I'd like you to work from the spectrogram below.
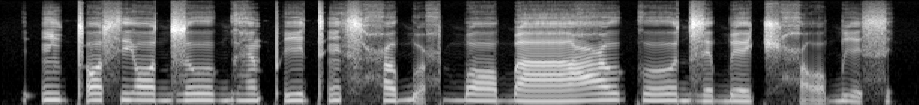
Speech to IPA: ʔ ĩ ʎ tʼ ɔ s j ɔː d͡z ʊː ɡʱ ɛ̃ pʼ i tʼ ĩ s ħ ʊ ɓ ṵ ħ ɓ ɔ ɓ aː ʕ ʊː k ʊː d͡z ɪ ɓ e t͡ʃ ħ ɔ̰ ɓ i s

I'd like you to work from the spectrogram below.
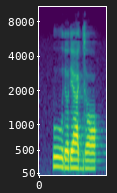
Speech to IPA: u ɾʲ ɔ ɾʲ a ɡʲ ɔ

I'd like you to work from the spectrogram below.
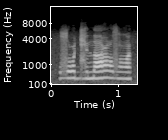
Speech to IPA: zˤ o d͡ʑ ʏ n a ʕ ə zˤ ə̃

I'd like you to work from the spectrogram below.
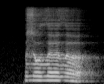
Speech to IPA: z o ð ə ð ʌ

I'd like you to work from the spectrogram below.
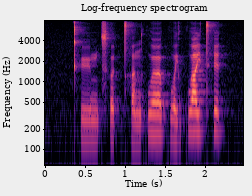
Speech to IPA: kʰ yː˨ m t͡sʰ ɵ˨˥ t̚ t̪ʰ ɐ˨˩ n kʷ œː˥ kʷ ɐ˨˩ j kʷ aː˥ j t̪ʰ ɪ˥ k̚

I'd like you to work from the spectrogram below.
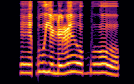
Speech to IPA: ɦ e ɓ u j e ɳ ɪ ɭ ɪ ɦ o bʱ o

